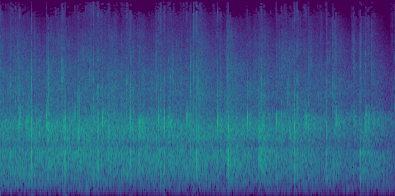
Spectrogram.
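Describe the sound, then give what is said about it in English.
A crowd applauds steadily, dense overlapping claps forming a loud, sustained wash with scattered sharper hand claps throughout; faint cheering may mingle in, and no one speaks over it. “I don't know what we're going to cheer and clap for in this place.”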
